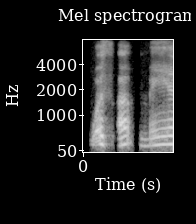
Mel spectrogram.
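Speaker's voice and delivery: very quiet, high, excitable voice, hushed. Greeting someone so that they ask who is talking, in a Chris Tucker voice. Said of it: "that Chris Tucker voice".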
